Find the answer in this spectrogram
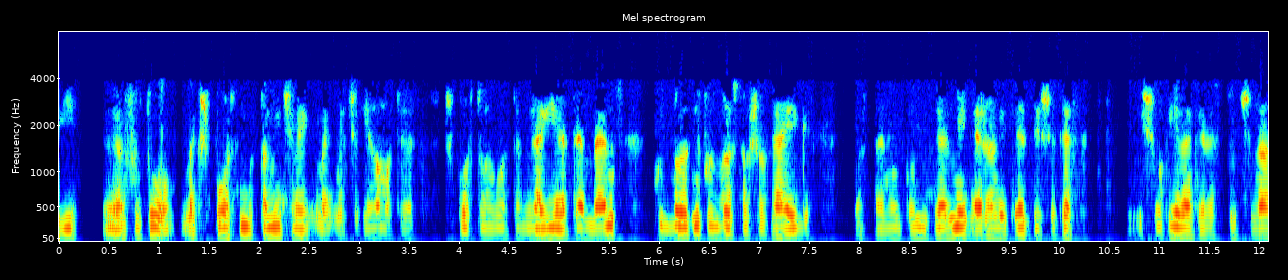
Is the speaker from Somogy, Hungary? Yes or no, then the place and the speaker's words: yes; Kaposvár, Somogy, Hungary; Kaposvári illetőségű vagyok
